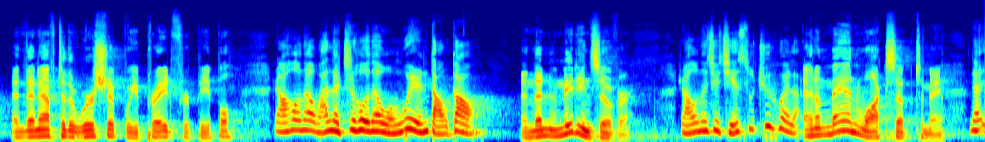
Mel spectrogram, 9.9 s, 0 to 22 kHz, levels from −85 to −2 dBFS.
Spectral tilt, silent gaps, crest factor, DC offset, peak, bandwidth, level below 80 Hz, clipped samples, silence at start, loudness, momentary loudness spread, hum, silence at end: -6.5 dB/octave; none; 16 dB; under 0.1%; -2 dBFS; 12 kHz; -54 dBFS; under 0.1%; 0.1 s; -18 LUFS; 12 LU; none; 0 s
